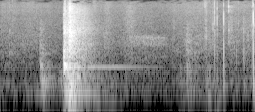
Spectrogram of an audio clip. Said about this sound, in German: Tür zu.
